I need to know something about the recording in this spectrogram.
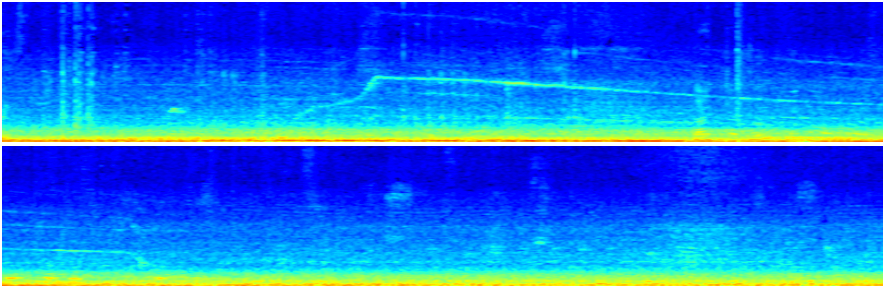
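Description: A vehicle's engine rumbles steadily from inside as it drives along.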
